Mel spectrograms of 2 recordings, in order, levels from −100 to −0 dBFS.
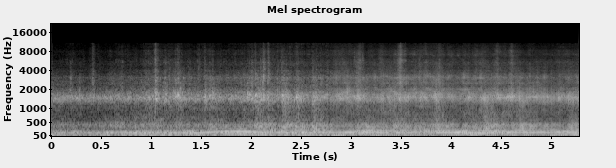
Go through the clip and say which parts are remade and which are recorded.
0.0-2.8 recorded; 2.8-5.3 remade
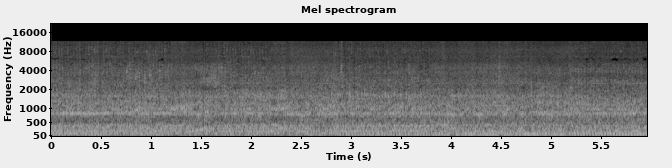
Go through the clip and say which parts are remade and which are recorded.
0.0-1.2 recorded; 1.2-1.7 remade; 1.7-2.2 recorded; 2.2-2.8 remade; 2.8-3.8 recorded; 3.8-5.2 remade; 5.2-6.0 recorded

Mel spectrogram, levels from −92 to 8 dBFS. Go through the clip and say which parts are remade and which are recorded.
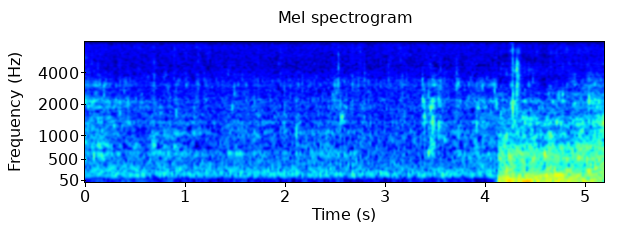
0.0-1.8 recorded; 1.8-5.2 remade

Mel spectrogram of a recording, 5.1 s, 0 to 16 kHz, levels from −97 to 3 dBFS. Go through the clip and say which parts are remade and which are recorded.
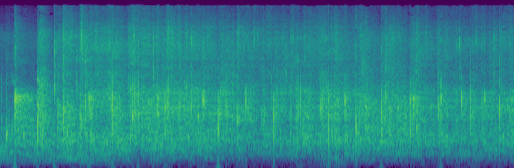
0.0-0.7 recorded; 0.7-3.6 remade; 3.6-4.2 recorded; 4.2-5.1 remade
